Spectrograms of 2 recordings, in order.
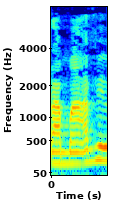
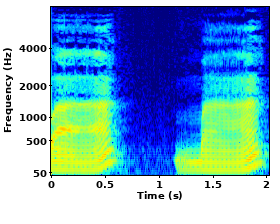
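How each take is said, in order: First: Said in the usual way. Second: "amável" drawn out as a... má... vel; syllable by syllable. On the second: Shown as a demonstration. Teacher showing students the division, syllable by syllable. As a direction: split "amável" into three slow, separate syllables. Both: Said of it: "ao separar amável".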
